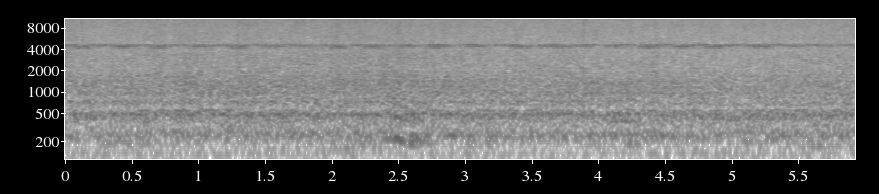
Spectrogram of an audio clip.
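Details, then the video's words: Dense, unbroken hum of numerous bees, a low steady buzz without pauses, one slightly nearer bee around two and a half seconds, and a faint high pulsing whine behind. "bees therapy relaxing natural buzzing sound"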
